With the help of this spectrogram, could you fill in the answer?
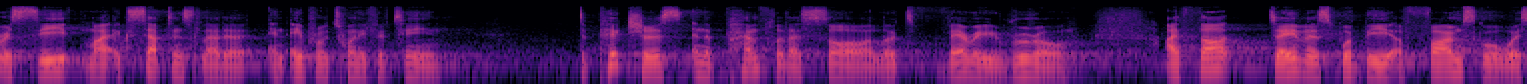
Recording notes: gives the student address at the UC Davis College of Agriculture and Environmental Sciences AM commencement on June 15, 2018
